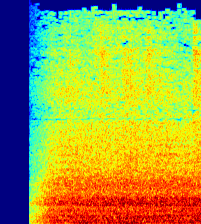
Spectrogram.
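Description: Steady din of an indoor competition pool during a race: swimmers splashing, the noise washing around the echoing hall. It starts abruptly about a quarter second in.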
